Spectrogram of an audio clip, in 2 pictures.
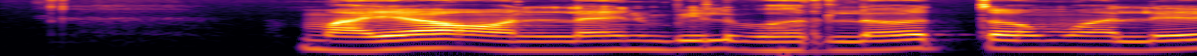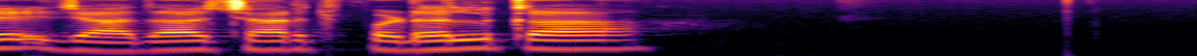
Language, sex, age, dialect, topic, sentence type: Marathi, male, 18-24, Varhadi, banking, question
